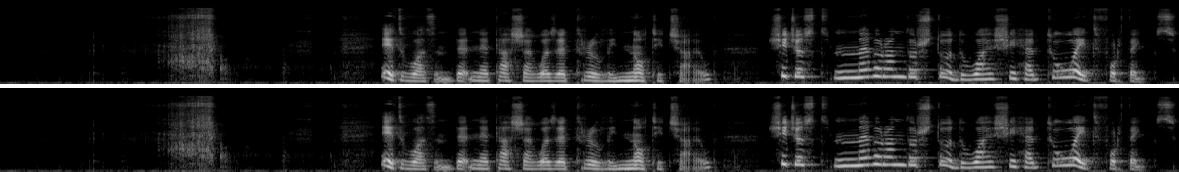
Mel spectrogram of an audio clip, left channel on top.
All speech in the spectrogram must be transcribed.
It wasn't that Natasha was a truly naughty child. She just never understood why she had to wait for things.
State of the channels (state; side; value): identical; both; correlation 1.00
